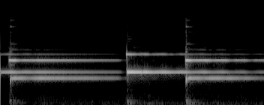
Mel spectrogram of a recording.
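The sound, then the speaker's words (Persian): A house doorbell chimes three times with clear, sustained electronic tones. The second ding sounds higher and shorter than the others, and the last rings out to the end at a fairly soft level, with no voices. “زنگ خانه اونها رو زدند”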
